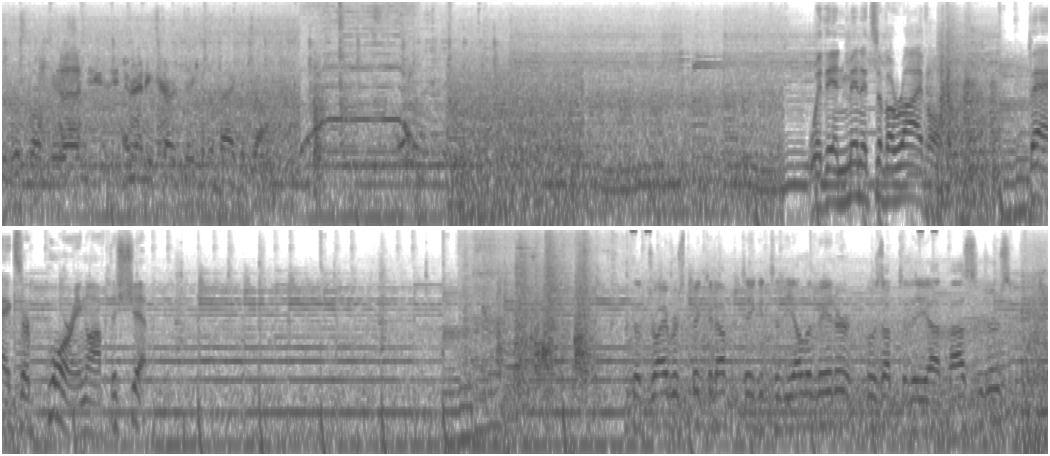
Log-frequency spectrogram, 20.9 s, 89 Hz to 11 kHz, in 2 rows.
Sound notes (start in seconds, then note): 3.0 machine whirring; 12.3 gentle guitar instrumental; 15.2 metal clanging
